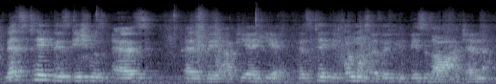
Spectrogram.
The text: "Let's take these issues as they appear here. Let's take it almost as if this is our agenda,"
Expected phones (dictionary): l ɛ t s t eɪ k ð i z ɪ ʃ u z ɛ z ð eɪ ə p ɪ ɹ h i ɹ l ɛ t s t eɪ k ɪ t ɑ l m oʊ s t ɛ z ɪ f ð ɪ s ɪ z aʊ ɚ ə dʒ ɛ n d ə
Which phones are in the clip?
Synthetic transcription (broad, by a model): l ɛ t s t eɪ k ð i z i ʃ u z ɛ z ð eɪ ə p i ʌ h i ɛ l ɛ t s t eɪ k ɪ t ɑ l m oʊ s t ɛ z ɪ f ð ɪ s ɪ z aʊ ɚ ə dʒ ɛ n d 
